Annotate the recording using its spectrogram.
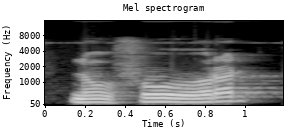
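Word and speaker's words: نفورا: Maka biar mudah, tanwinnya ini dihilangkan. Tanwinnya dihilangkan jadinya nufuro.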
